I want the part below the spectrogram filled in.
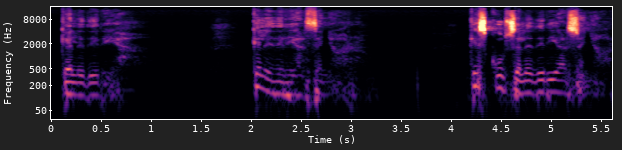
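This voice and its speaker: A pastor preaches in church with a mid-range, slightly rough voice at a moderate pace. Quiet, hushed passages give way to loud, emphatic ones, and he frequently repeats and restarts what he's saying.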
